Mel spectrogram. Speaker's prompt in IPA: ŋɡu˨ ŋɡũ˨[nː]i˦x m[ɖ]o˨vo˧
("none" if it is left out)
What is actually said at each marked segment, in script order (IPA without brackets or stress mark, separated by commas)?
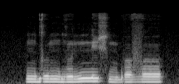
nː, b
